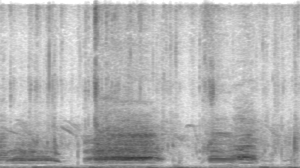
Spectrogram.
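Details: Geese on a farm in Asia: three nasal, drawn-out honks, the middle one longest and loudest, over a steady low rumble.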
